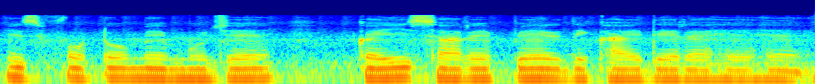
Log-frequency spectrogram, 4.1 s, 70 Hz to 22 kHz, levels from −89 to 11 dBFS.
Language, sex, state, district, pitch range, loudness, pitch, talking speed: Hindi, male, Arunachal Pradesh, Lower Dibang Valley, 95-105 Hz, -17 LUFS, 100 Hz, 160 wpm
